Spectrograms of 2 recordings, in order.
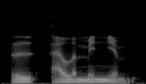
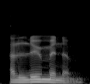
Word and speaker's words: aluminium: else i don't know aluminium aluminum and aluminum is that how americans say it aluminum i think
